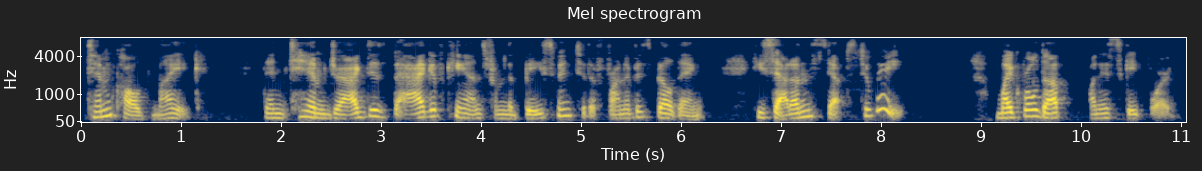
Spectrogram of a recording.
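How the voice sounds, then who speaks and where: A woman reading a children's picture book aloud like a teacher, with deliberate, expressive emphasis. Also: low-pitched, breathy edge. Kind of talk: expressive storybook read-aloud.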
